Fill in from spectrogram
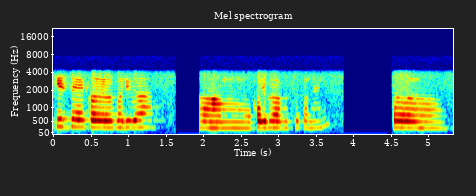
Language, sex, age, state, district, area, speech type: Odia, female, 18-30, Odisha, Puri, urban, conversation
